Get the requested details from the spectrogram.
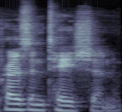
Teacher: I think we're going to put a bit of a stress in station. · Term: low stress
